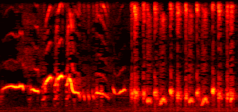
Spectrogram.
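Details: White-rumped shama in full song, used as a lure to spur lazy shamas into singing: clear slurred whistles sliding up and down, then a fast run of short sharp chipping notes repeated about three times a second.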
